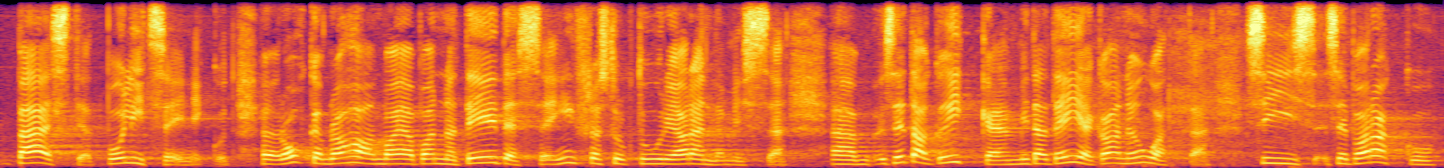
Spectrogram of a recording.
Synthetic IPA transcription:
pæːst̪jɑd̪̥̚po̞lʲit̪se̞jnḭkːˑud̪̥ɾo̞hke̞mrɑɦɑo̞nvɑjɑpɑnːɑt̪e̞ːd̪̥e̞sːe̞infrɑst̪rukt̪uːɾiɑɾe̞nd̪ɑmisːe̞ | se̞d̪̥ɑkɤjkːemid̪̥ɑt̪e̞jekɑːnɤwɑt̪ːe̞̰ | siːsːe̞ːpɑɾɑkːu

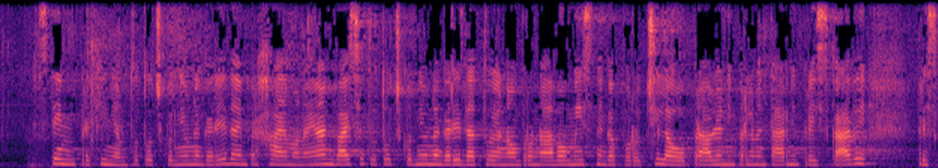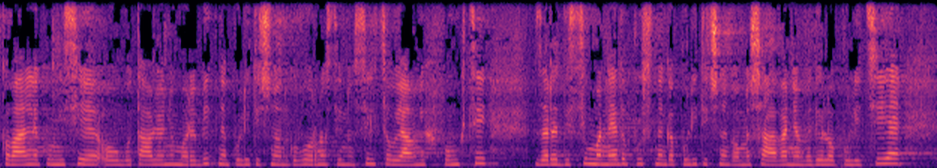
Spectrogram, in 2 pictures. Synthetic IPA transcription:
st̪empɾɛkinjamt̪oːt̪oːt͡ʃkɔd̪neːwnɛɡaɾeːd̪ainpɾɛxaːjamɔnaɛnaind̪ʋajsɛt̪ɔt̪oːt͡ʃkɔd̪newnɛɡaɾeːd̪at̪oːjɛnaɔbɾawnaːʋawmest̪nɛɡapɔɾɔt͡ʃilaɔːpɾawlʲjɛnipaɾlamɛnt̪aɾnipɾɛiska̰ːʋi | pɾɛiskɔʋaːlnɛkɔmisijɛʔɔuɡɔt̪awlʲjanjumɔɾɛbit̪nɛpɔlit̪it͡ʃnɛɔd̪ɡɔʋoːɾnɔst̪iːnːɔsilt̪sɛwjaːwnixfuŋkt̪sij | zaɾad̪isumanɛd̪ɔpust̪nɛɡapɔlit̪it͡ʃnɛɡamɛʃaːʋanjaʋəd̪eːlɔpɔlit̪sijɛ

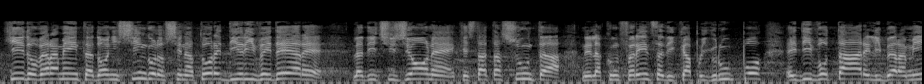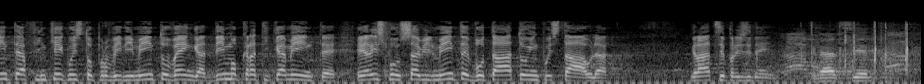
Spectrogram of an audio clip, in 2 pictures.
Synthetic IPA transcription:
k̟jɛːd̪oveɾament̪ead̪ɔɲːisiŋɡolosenat̪oːɾed̪iɾived̪eːɾe | lad̪et͡ʃizjoːnekeɛst̪aːt̪aːsːunt̪a | nelːakoɱfeɾɛnt̪sad̪ikaːpoiɡɾupːoed̪ːivot̪aːɾelibeɾament̪eafːiŋkekːwest̪opɾovːed̪iment̪ovɛŋɡad̪emokɾat̪ikament̪eːresponsabilment̪evot̪aːt̪oiŋkwest̪awla | ɡɾat̪sːjepɾesid̪ɛnt̪eɡɾat̪sje

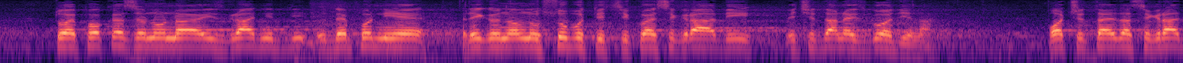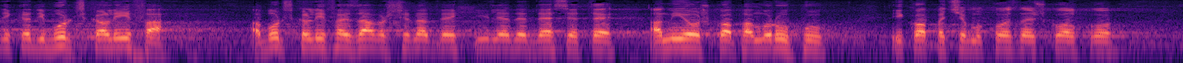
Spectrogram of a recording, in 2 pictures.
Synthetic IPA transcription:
t̪oːje̞po̞kaːzanonaizɡɾaːd̪ɲid̪epo̞nije̞ɾeɡio̞nalˠnojsubot̪it̪siko̞jase̞ɡɾaːd̪iʋe̞t͡ɕed̪anajst̪ɡo̞d̪ina̰ | po̞t͡ʂet̪ajed̪ase̞ɡɾaːd̪ikad̪ibuɾt͡ʃkalifa | a̰buɾt͡ʃkaliːfajezaʋr̩ʃe̞nad̪ʋeːxiʎad̪ed̪eset̪e̞a̰miːjo̞ʃko̞pamoɾupu | iko̞pat͡ɕe̞mo̞koznaiʃko̞lˠko̞

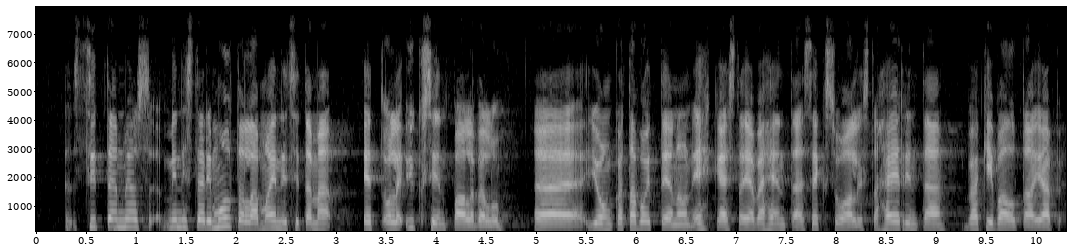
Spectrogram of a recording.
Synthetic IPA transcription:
sit̪ːemmyøsminist̪eɾimult̪ɑlɑmɑinit̪sit̪æmæ | et̪ːoleʔyksinpɑlʋelu | joŋkɑt̪ɑʋo̞it̪ːeːnɑonehkæist̪æjɑʋæɦent̪æːseksuɑːlist̪ɑɦæirint̪æːʋækiʋɑlt̪ɑːjɑ

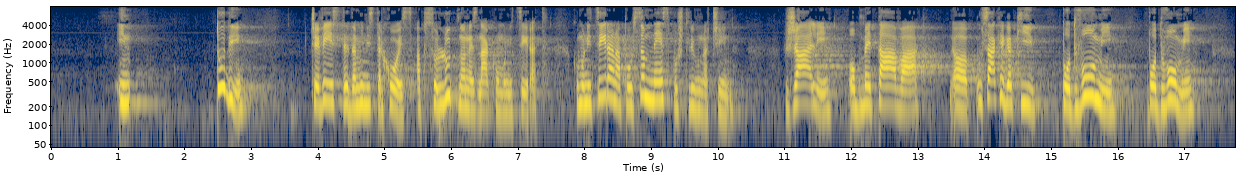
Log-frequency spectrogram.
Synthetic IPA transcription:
in | t̪uːd̪i | t͡ʃɛʋeːst̪ɛd̪aminist̪əɾxojsapsɔlut̪nɔnɛznakɔmunit̪seːɾa̰t̪kɔmunit̪seːɾanapɔwsəmnɛspɔʃt̪liwnat͡ʃin | ʒaːliɔbmɛt̪aːʋa | əusaːkɛɡakipɔd̪ʋoːmi | pɔd̪ʋoːmi

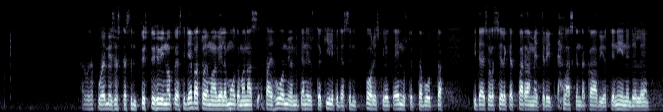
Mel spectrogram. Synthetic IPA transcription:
ɑrʋosɑppuhemːiesjost̪æst̪ænyt̪̚pyst̪yːhyʋinnopeɑst̪idebɑt̪o̞imɑːʋʋielæmuːt̪ɑmɑnɑst̪ɑihuomiomit̪enejust̪ːˑɑkilpet̪æssenyt̪pohdiskelit̪ːenːust̪et̪ːɑʋuːt̪ːɑ | pit̪æisiolːɑsselkeæt̪̚pɑɾɑmet̪rit̪lɑskent̪ɑkɑːʋiot̪jɑniːnedelːeːn

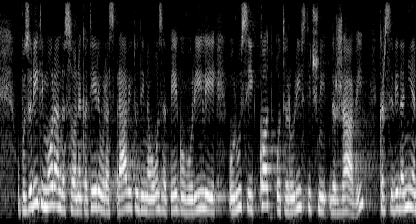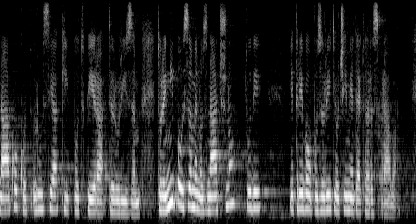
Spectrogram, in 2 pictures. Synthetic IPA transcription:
upɔzɔɾit̪imoːɾamd̪asɔnɛkat̪eːɾiuɾaspɾaːʋit̪uːd̪inaozəpeɡɔʋɔɾiːliɔɾusiːkɔt̪ɔt̪ɛɾɔɾist̪it͡ʃnid̪əɾʒaːʋi | kaɾsɛʋeːd̪aniɛnaːkɔkɔt̪ɾusijakipɔt̪peːɾat̪ɛɾɔɾizəmt̪oːɾɛjnipɔwsəmɛnɔznaːt͡ʃnɔt̪uːd̪i | jɛt̪ɾeːbaupɔzɔɾiːt̪iɔt͡ʃeːmjɛt̪ɛːklaɾaspɾa̰ːʋa̰

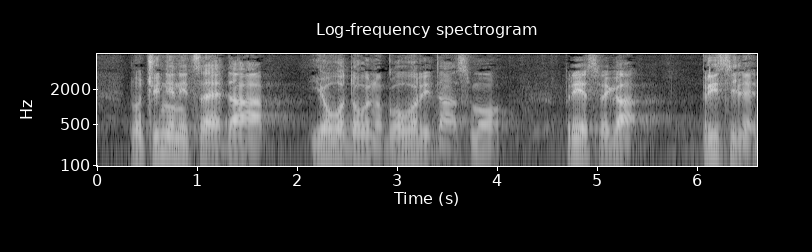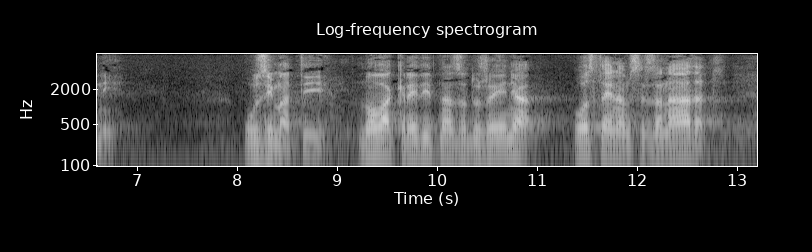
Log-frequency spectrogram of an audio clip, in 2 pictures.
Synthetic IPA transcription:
no̞t͡ʃiɲe̞nit̪sajed̪a | io̞ʋo̞d̪o̞ʋoʎno̞ɡo̞ʋo̞ɾid̪asmo̞pɾije̞sʋe̞ɡa | pɾisiʎḛnḭ | uzimat̪ino̞ʋakɾe̞d̪it̪nazad̪uʒe̞ːɲa | o̞st̪ajenamse̞zanaːd̪at̪

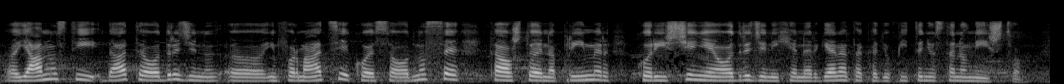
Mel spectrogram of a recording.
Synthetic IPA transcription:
jaːʋno̞st̪id̪aːt̪e̞o̞d̪ɾe̞d͡ʑe̞neinfo̞ɾmaːt̪sije̞ko̞je̞se̞o̞d̪no̞se̞ | kao̞ʃt̪o̞je̞napɾiːme̞ɾ | ko̞ɾiʃt͡ɕeɲe̞o̞d̪ɾe̞d͡ʑe̞nixe̞neɾɡe̞nat̪akad̪jeupiːt̪aɲust̪ano̞ʋniːʃt̪ʋo̰

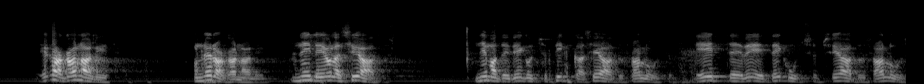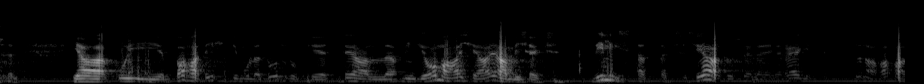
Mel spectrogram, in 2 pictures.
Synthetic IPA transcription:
e̞ɾɑkɑnɑlid̪̥ | o̞ne̞ɾɑkɑnɑlḭd̪̥ | ne̞jle̞jo̞le̞se̞ɑd̪̥ust̪ | nemod̪̥e̞jt̪e̞ɡ̥ut̪sepikːˑɑse̞ɑd̪usɑluse̞leːt̪e̞ve̞ːt̪e̞ɡ̥ut̪se̞b̥se̞ɑd̪̥usɑluse̞l | jɑkujpɑɦɑt̪iht̪imulːe̞t̪und̪̥ub̥̚kie̞t̪ːseɑlmiŋɡ̥io̞mɑɑsʲjɑɑjɑmise̞ksvilʲist̪ɑt̪ːˑɑkse̞se̞ɑd̪̥use̞le̞jɑɾæːɡ̥it̪ːˑɑkse̞sɤnɑvɑb̥ɑ

